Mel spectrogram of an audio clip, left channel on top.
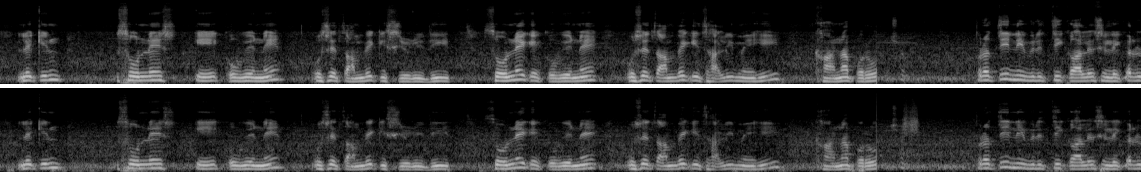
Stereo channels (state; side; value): normal; both; correlation 0.35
